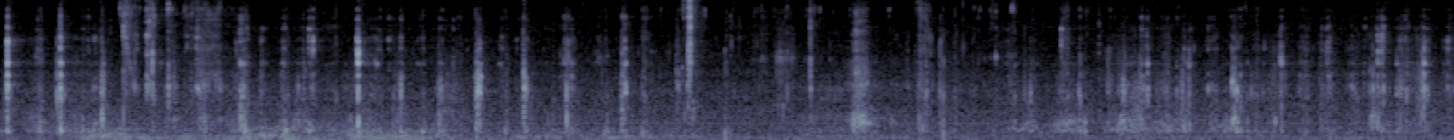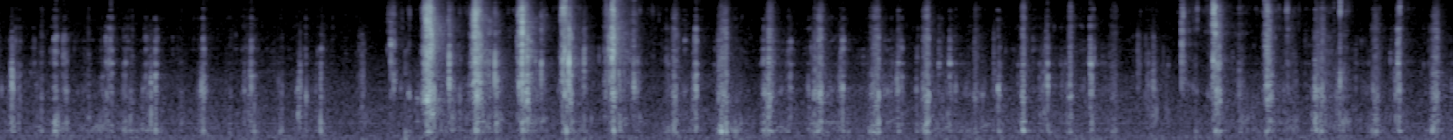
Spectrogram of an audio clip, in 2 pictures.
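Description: Close-miked chewing and biting: many small wet clicks of food being chewed, with a louder stretch of crunchy bites a little past the middle.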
